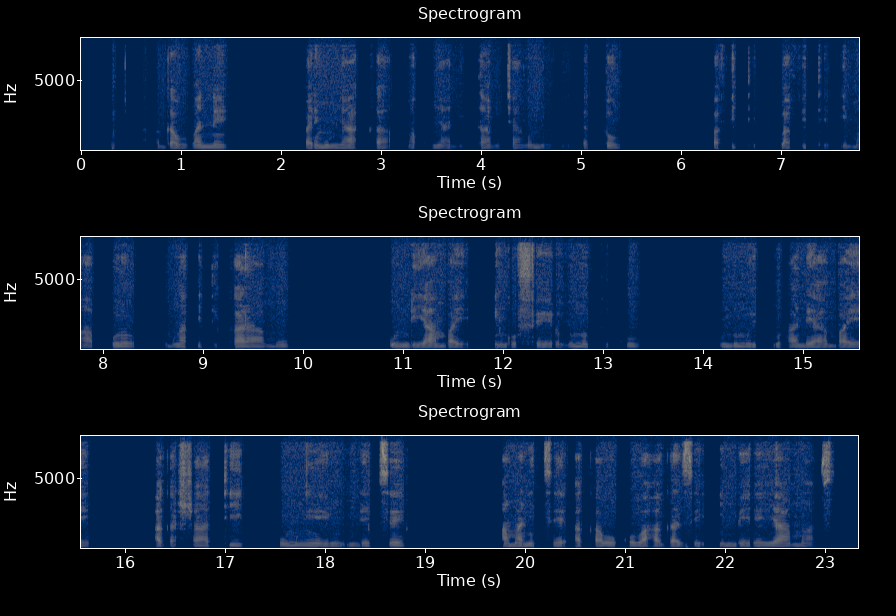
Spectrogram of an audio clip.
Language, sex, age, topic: Kinyarwanda, male, 18-24, finance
